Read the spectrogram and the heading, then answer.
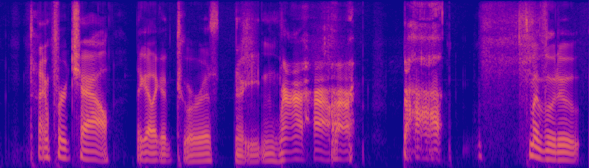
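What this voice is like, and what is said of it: Put-on zombie voice. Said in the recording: “That's my zombie accent. ... Good zombie accent. ... It's similar to the New Zealand accent I've heard you do.”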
